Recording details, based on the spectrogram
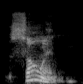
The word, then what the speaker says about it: Samhain: but it began as something called Samhain, S-A-M-H-A-I-N. I spelled it out because it's spelled one way, but pronounced a different way. Samhain is the way it's supposed to be said, and it was a Celtic holiday.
